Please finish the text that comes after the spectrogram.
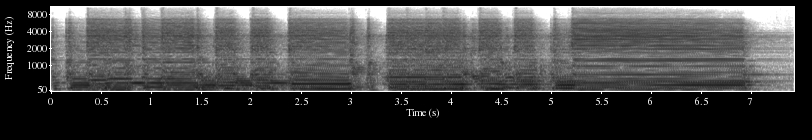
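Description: An electric guitar played through a Boss ME-80 with a heavy metalcore distortion patch into a 1968 Fender Deluxe Reverb amp chugs out loud, tight riffs with short muted gaps between bursts before ringing out at the end.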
